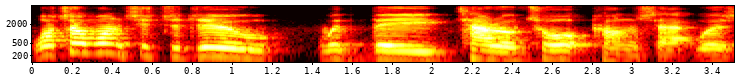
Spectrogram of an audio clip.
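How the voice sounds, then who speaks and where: A speaker with a Manchester accent and a bright, sharp tone. The pitch varies in an ordinary way. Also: man. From Salford, Greater Manchester, England. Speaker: tarot reader and life coach. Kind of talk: casual chat. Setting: video call.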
